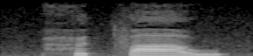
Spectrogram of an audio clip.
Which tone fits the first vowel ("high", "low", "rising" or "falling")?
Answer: rising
